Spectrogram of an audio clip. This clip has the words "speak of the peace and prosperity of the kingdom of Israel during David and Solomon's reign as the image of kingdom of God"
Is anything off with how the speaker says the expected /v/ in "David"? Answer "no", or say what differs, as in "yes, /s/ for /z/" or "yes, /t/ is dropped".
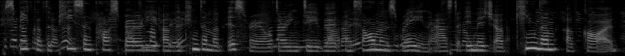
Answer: no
